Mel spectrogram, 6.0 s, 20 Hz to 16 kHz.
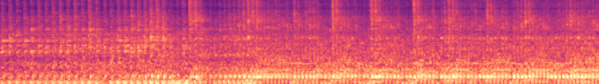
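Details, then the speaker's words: John Deere D110 Briggs & Stratton mower after repair for no-start with no compression, running at full throttle; steady even drone, governor holding speed, no hunting, smoking or surging; normal running at full throttle. "sounds pretty good y'all stand by [Music] sounds like she's doing good not smoking not surging i think we got this one straightened out"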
